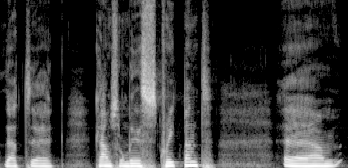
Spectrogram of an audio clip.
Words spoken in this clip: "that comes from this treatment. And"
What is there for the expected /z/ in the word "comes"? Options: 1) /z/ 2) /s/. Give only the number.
2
